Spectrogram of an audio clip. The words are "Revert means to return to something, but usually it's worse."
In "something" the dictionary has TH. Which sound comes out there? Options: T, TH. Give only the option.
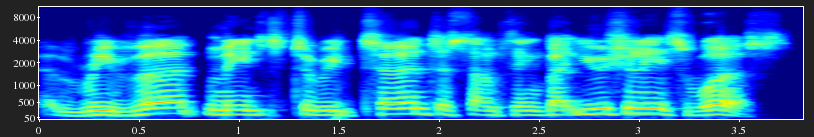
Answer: TH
